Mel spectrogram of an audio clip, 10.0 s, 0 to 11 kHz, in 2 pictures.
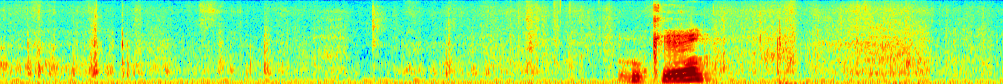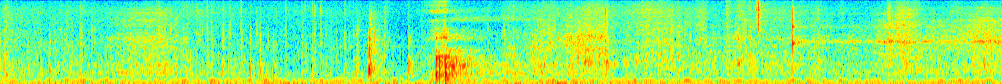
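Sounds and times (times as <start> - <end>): scuff: 0.0 - 5.2
hands rustling hide: 0.0 - 10.0
steady low hum: 0.0 - 10.0.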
